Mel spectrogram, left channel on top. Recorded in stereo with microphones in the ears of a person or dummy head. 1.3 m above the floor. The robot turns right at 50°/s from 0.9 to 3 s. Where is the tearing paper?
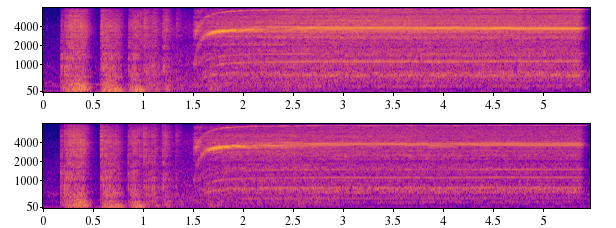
45° right (ahead or behind), 1.4 m; by 1.4 s 60° right (ahead or behind), 1.4 m.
